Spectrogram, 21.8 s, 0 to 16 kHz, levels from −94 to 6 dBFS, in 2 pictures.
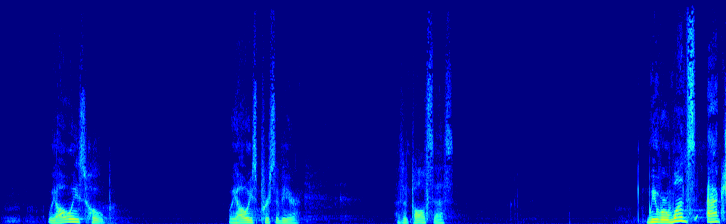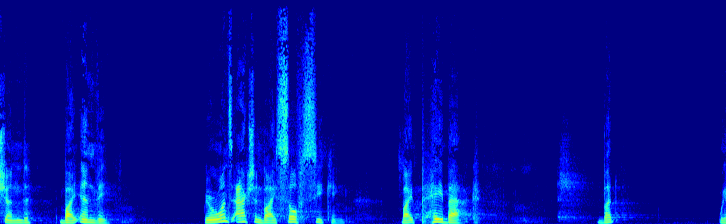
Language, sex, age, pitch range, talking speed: English, male, 60-79, 125-185 Hz, 70 wpm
